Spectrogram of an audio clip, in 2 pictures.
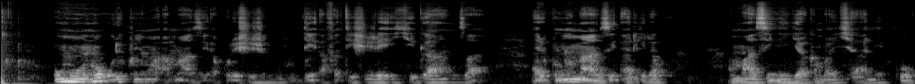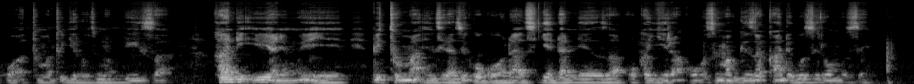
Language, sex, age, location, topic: Kinyarwanda, female, 18-24, Huye, health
